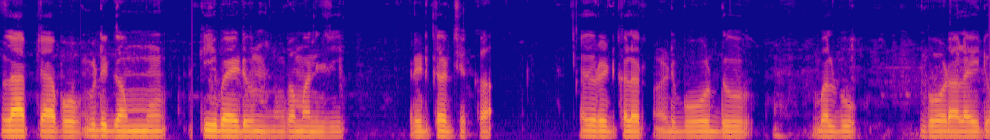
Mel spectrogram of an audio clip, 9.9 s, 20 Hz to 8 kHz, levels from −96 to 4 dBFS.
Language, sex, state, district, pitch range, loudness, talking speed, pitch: Telugu, male, Telangana, Nalgonda, 105-110 Hz, -20 LUFS, 90 wpm, 110 Hz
